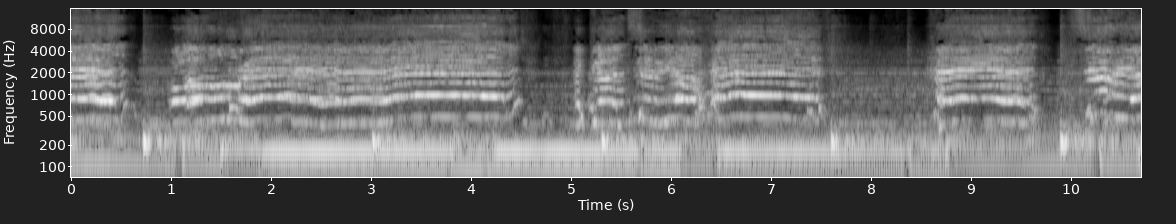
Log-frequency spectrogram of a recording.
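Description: Women singing loudly along to a karaoke backing track, holding one long note about two seconds in.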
